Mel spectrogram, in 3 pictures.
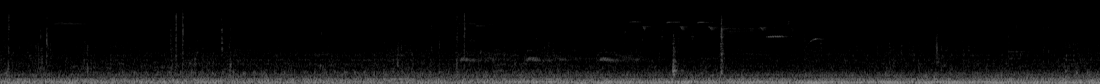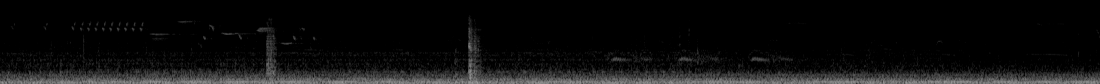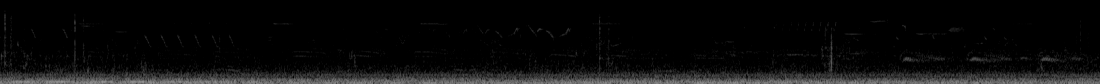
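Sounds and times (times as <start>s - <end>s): steady low rumble: 0.0s - 33.0s
small birds chirping: 4.5s - 8.4s, 11.0s - 33.0s.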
